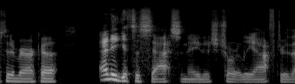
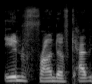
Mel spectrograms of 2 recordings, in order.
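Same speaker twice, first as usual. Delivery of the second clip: usual speaking voice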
